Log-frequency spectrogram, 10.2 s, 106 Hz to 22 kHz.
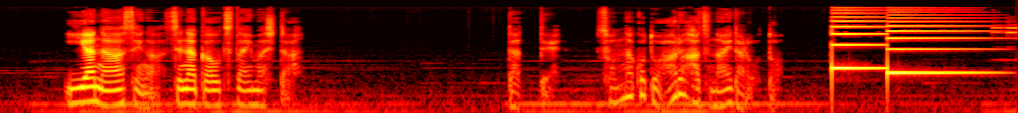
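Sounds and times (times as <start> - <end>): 
speech: 0.7 - 3.1, 5.1 - 7.8
two-tone intercom doorbell chime: 8.4 - 10.1.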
